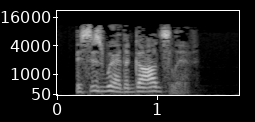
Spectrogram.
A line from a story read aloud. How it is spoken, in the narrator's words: he said quietly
